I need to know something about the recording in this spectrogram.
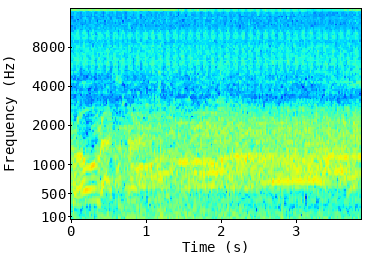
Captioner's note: cheers and applause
